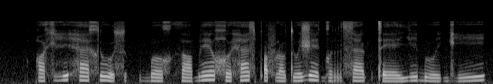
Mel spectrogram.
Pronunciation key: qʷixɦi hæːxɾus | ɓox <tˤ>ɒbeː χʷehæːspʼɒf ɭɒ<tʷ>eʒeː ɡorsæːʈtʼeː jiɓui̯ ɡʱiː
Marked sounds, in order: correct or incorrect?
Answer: incorrect, correct

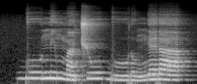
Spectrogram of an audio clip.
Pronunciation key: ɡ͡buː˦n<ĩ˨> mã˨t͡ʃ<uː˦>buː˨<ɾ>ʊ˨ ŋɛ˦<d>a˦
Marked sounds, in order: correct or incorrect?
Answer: incorrect, correct, correct, incorrect

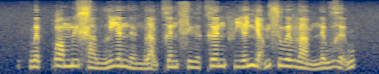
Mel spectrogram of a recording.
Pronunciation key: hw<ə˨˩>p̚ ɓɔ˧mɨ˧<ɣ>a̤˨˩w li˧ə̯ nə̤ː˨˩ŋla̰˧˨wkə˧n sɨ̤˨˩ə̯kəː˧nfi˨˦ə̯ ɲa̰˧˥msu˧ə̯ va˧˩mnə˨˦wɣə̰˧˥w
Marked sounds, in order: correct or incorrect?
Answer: correct, incorrect

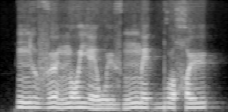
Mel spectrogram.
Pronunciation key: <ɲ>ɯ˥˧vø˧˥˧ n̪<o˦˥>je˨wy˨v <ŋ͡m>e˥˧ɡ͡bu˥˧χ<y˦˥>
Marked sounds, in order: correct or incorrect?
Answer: correct, correct, correct, correct

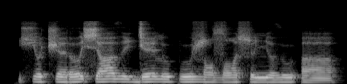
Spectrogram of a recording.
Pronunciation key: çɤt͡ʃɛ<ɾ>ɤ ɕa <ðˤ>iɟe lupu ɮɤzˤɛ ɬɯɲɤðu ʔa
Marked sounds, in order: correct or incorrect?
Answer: correct, incorrect

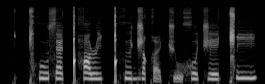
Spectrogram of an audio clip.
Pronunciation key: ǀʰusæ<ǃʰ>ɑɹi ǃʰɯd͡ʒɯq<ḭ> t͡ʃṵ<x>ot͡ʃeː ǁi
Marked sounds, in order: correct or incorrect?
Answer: correct, correct, correct

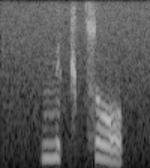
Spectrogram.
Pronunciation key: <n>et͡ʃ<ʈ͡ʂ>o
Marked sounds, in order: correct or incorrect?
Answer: correct, incorrect

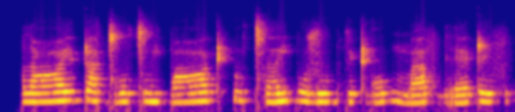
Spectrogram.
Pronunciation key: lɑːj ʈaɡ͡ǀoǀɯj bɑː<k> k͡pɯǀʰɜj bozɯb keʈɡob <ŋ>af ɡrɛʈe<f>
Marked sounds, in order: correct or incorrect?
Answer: incorrect, incorrect, correct

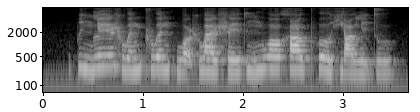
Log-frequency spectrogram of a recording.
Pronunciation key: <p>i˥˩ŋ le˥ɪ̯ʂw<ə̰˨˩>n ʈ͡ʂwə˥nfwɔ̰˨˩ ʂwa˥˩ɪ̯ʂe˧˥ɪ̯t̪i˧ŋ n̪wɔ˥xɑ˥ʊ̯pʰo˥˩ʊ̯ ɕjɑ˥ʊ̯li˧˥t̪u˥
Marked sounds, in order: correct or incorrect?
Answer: correct, incorrect

